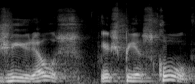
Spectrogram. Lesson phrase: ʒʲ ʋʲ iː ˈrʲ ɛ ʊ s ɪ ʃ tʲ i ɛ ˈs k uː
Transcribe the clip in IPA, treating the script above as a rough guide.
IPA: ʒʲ ʋʲ iː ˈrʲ ɛ ʊ s ɪ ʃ pʲ i ɛ ˈs k uː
